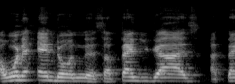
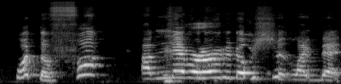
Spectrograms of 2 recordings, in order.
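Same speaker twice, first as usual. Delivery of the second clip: laughing while talking, higher pitch and louder; 11 semitones higher, 6 dB louder than usual. Retelling a reaction to a strange KFC order: retelling a laughing reaction. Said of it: "we started laughing like".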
